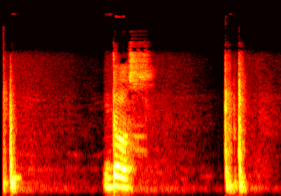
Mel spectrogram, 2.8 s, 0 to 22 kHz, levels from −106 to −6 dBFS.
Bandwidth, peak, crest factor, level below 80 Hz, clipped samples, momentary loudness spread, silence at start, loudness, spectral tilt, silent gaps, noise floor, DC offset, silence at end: 7.8 kHz; 0 dBFS; 20 dB; -64 dBFS; under 0.1%; 18 LU; 0.05 s; -18 LUFS; -5.5 dB/octave; none; -67 dBFS; under 0.1%; 0.35 s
